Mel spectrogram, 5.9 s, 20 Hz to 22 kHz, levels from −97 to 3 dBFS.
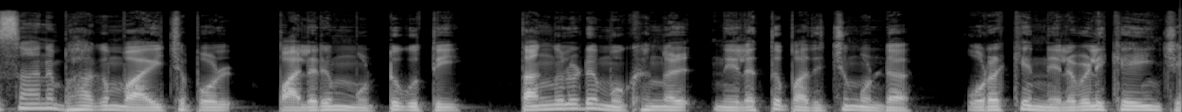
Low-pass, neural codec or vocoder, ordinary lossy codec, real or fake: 14.4 kHz; none; none; real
